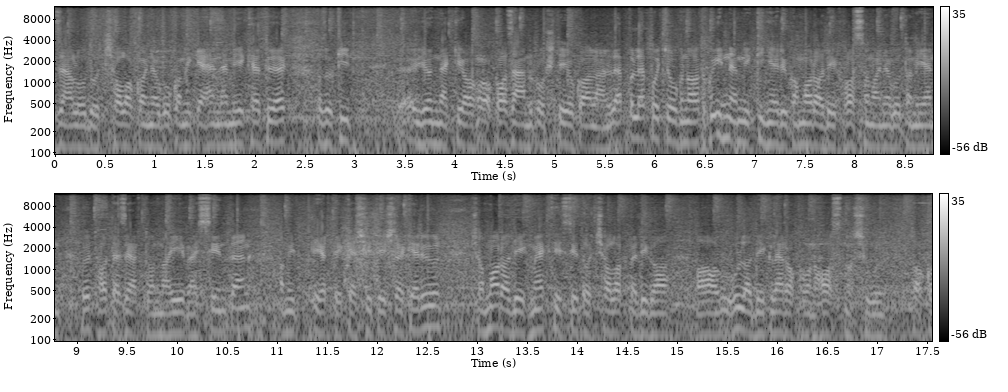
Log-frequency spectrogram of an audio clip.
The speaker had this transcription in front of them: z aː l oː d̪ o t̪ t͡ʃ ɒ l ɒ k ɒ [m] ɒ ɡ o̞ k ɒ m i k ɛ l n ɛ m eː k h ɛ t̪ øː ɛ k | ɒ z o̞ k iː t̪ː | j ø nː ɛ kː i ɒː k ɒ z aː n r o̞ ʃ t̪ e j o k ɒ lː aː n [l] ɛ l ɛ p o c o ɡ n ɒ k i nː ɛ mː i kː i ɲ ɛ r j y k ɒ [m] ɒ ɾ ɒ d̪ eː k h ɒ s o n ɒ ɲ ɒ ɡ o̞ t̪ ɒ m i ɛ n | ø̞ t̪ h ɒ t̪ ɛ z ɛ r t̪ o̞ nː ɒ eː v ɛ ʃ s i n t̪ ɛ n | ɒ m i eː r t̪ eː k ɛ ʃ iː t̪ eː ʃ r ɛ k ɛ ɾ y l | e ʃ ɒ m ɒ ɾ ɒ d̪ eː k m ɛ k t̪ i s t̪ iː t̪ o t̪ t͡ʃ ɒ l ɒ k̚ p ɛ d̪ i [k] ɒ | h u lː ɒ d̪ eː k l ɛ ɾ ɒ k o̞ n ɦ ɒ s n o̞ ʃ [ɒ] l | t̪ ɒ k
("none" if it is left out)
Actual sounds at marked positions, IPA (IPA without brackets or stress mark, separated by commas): ɲ, l, m, ɡ, u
